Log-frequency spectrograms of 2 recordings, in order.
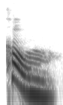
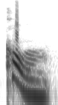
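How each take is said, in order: The two takes are said the same way.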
